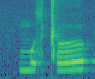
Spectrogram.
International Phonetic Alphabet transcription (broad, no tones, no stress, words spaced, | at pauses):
musǁɵ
